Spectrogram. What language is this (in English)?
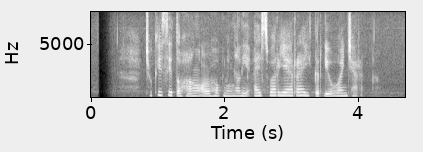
Sundanese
